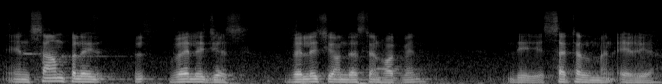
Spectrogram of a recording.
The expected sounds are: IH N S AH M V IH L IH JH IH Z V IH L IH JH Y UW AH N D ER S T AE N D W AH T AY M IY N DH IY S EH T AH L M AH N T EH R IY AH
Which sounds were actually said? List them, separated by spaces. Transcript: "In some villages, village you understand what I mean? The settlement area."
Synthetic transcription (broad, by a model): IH N S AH M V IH L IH JH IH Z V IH L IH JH Y UW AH N D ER S T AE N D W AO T M IY N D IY S EH T AH L M AH N T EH R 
